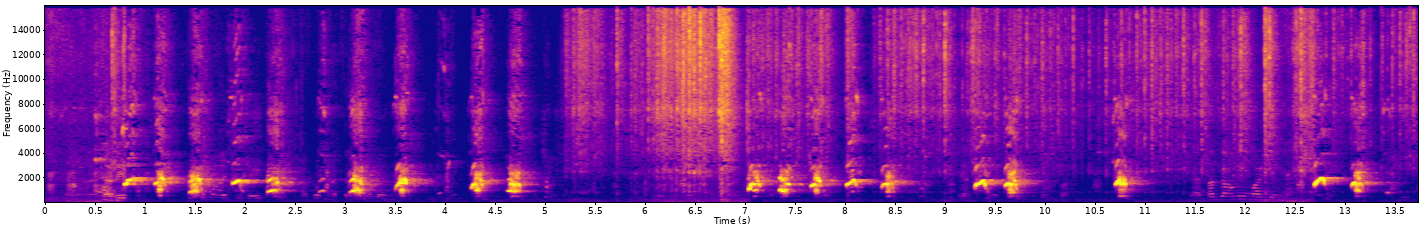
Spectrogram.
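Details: Excited barking from Hunter, a young Belgian Malinois five months old, at bite work training: loud rapid barks in clustered bursts across fourteen seconds, broken by short pauses, a brief whine, and a handler's voice.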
